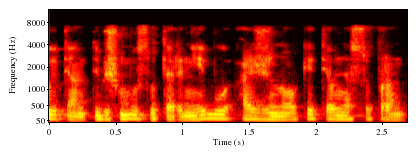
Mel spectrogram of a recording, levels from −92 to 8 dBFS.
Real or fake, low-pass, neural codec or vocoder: real; 7.2 kHz; none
